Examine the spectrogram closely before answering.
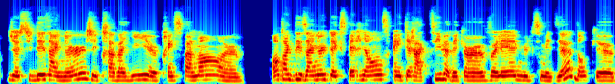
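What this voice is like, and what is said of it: Québécois French accent. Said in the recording (French): “J'habite à Montréal aussi, si vous l'entendez par mon accent, donc euh, je viens du Québec.”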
